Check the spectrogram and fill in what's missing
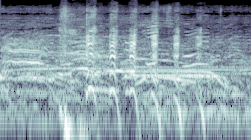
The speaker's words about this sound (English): the Philadelphia Eagles center ripped off his t-shirt in the freezing weather and jumped down from the VIP suite at Highmark Stadium into the stands. I mean, listen to this crowd just go crazy for him. This is him crawling into the stands, shirtless.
